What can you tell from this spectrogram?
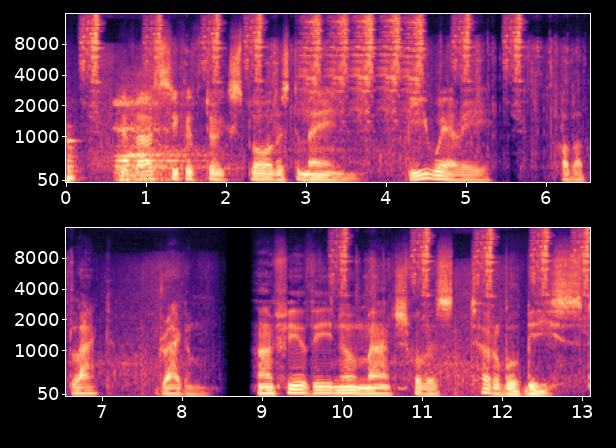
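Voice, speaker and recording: A man's put-on character voice, very deep and low in pitch, very slow, with long, frequent pauses. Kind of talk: archaic fantasy speech. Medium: video game. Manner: slow, measured.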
